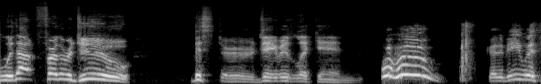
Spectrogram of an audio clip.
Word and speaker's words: Lykken: my mispronouncing your name it's licken right it is yep finger-lickin chicken like it takes a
